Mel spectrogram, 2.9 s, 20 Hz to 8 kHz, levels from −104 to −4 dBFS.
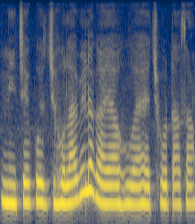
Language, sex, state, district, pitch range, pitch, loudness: Hindi, female, Jharkhand, Garhwa, 205-220 Hz, 205 Hz, -12 LUFS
